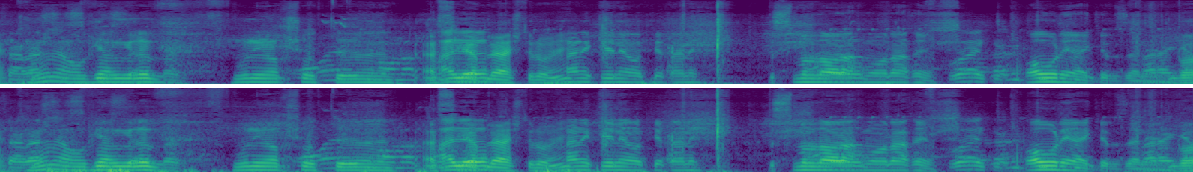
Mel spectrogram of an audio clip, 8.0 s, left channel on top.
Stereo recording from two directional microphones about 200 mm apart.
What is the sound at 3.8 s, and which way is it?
Speech, 50° right (ahead or behind).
